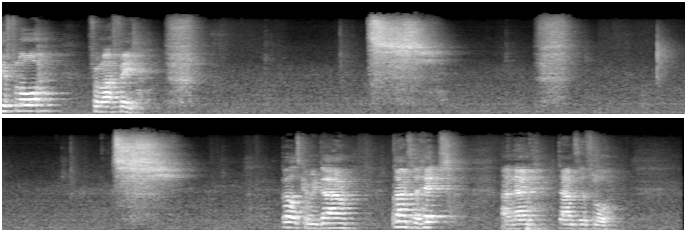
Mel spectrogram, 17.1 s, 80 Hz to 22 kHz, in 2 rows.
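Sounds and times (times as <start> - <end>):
man breathing forcefully: 1.9 - 2.7, 4.6 - 5.8, 6.7 - 7.3, 10.0 - 11.0, 16.4 - 17.0.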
